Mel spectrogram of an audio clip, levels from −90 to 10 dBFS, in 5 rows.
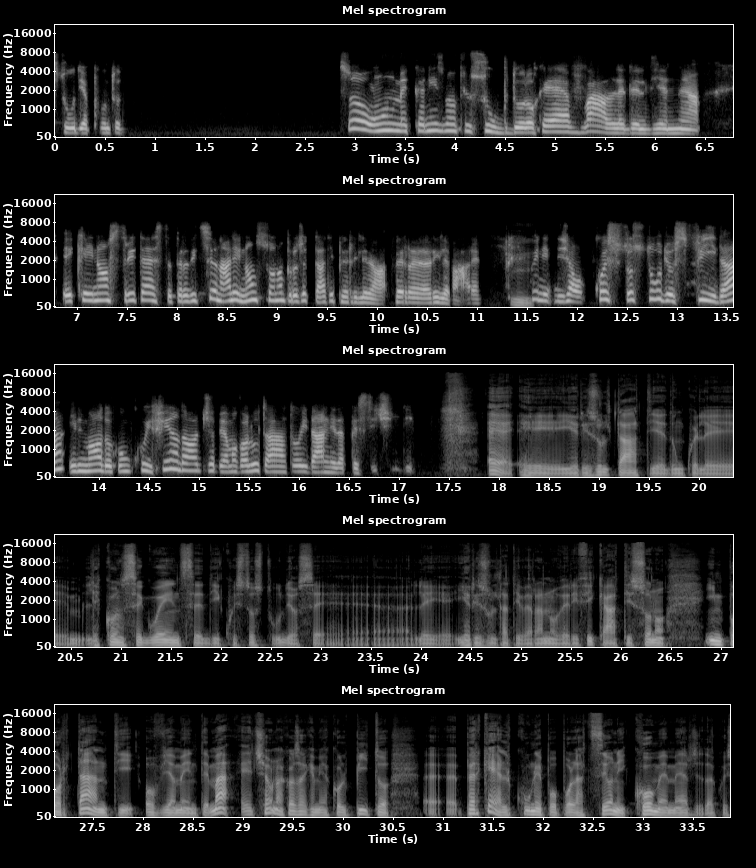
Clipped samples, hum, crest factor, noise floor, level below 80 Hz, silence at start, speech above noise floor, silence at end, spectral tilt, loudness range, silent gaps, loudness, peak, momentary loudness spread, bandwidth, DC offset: under 0.1%; none; 20 dB; -77 dBFS; -56 dBFS; 0 s; 51 dB; 0 s; -5.5 dB/octave; 11 LU; none; -25 LUFS; -6 dBFS; 16 LU; 16 kHz; under 0.1%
